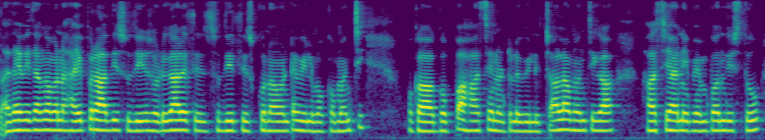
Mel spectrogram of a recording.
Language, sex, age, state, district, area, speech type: Telugu, male, 30-45, Andhra Pradesh, Chittoor, rural, spontaneous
